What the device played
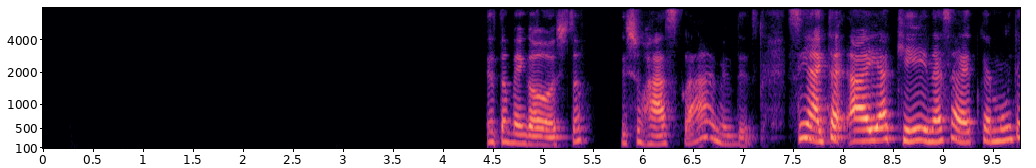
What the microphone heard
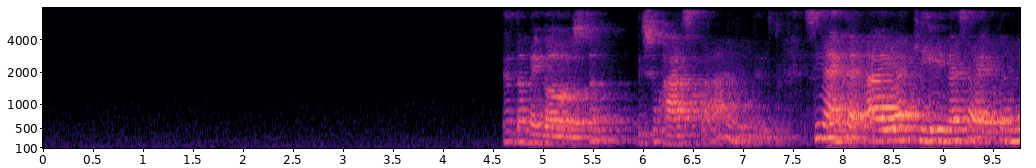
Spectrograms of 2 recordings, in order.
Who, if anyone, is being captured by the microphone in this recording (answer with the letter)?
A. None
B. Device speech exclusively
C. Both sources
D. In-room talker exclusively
B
